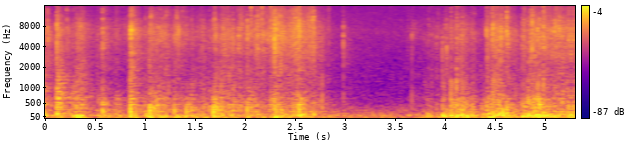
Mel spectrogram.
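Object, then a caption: Sequin fabric pillow. Long nails tap and scratch along the top edge of a magenta sequin heart pillow, while a second pillow nearby stays untouched. The sound is a quick, irregular run of soft thuddy taps layered with bright, crinkly sequin rasping. It eases to a quieter stretch midway before picking up again.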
